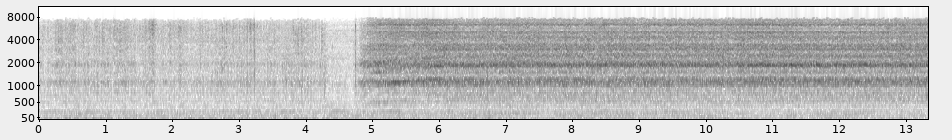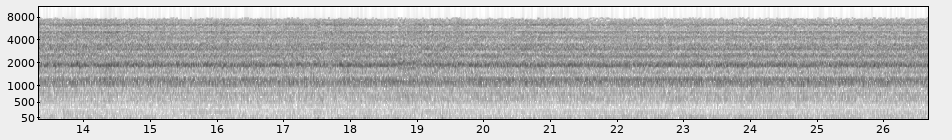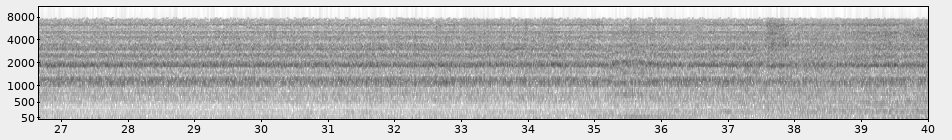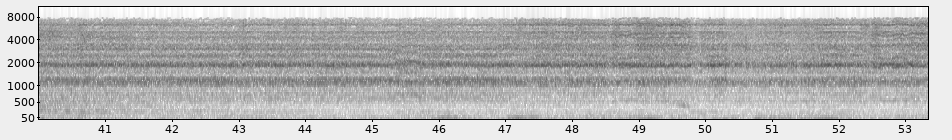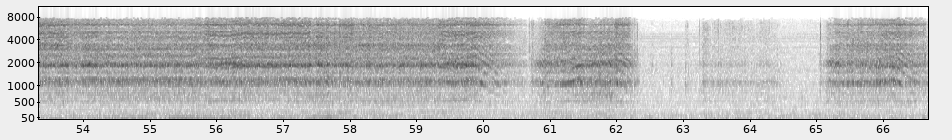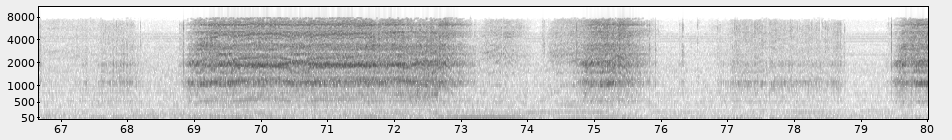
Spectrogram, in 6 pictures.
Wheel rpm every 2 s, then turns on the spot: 20, 20, 70, 160, 160, 160, 160, 160, 160, 160, 160, 160, 160, 160, 160, 160, 160, 160, 160, 160, 160, 160, 160, 160, 160, 160, 160, 160, 160, 150, 80, 30, 60, 30, 60, 160, 80, 40, 10, 30.
0-4 62-64 66-68 76-78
